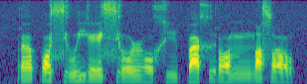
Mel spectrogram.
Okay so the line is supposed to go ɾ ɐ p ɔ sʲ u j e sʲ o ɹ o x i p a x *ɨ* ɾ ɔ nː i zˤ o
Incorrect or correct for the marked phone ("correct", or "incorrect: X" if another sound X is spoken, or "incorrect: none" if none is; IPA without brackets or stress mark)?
correct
